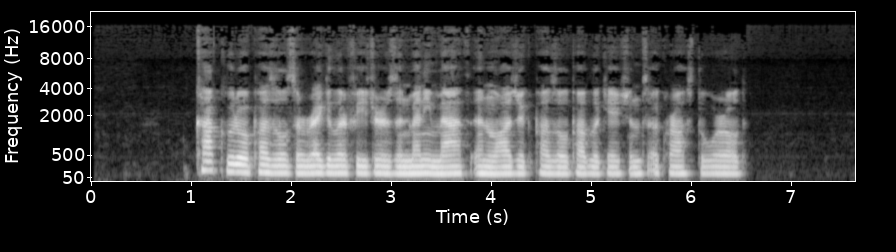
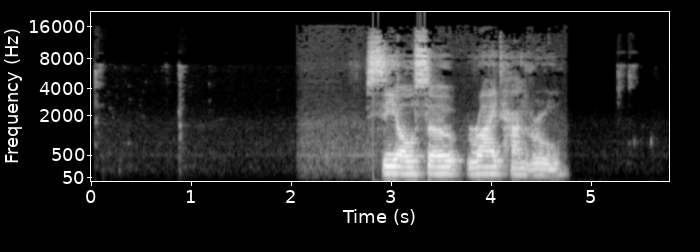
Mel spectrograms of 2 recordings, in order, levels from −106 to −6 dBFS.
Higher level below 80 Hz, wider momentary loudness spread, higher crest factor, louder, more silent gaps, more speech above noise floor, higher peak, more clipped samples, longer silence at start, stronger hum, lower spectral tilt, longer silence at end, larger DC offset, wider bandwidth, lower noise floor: about the same, -58 dBFS vs -58 dBFS; second, 7 LU vs 12 LU; about the same, 18 dB vs 18 dB; second, -19 LUFS vs -13 LUFS; neither; second, 54 dB vs 65 dB; about the same, -2 dBFS vs 0 dBFS; neither; second, 1.05 s vs 2.75 s; neither; first, -7 dB/octave vs -3 dB/octave; about the same, 1.1 s vs 1.1 s; neither; about the same, 16 kHz vs 16.5 kHz; second, -72 dBFS vs -79 dBFS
